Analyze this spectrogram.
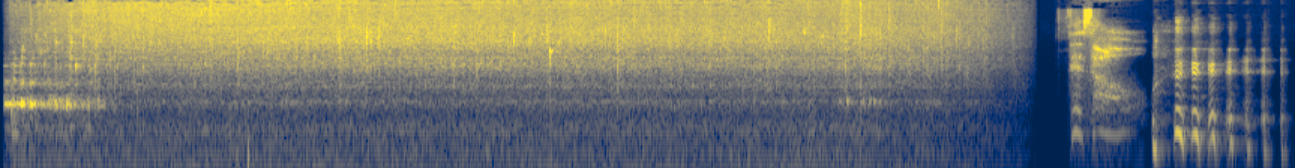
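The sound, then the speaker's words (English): Loud, steady sizzling like food frying in a hot pan, a dense crackling hiss lasting about ten seconds before cutting off abruptly, followed by a brief moment of a voice speaking. “Sizzle.”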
